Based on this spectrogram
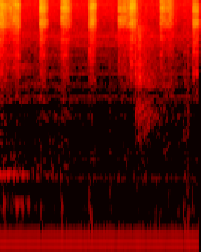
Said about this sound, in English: I'm going to draw a cross up here on this piece of paper. And on one side, I'm going to write sin.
